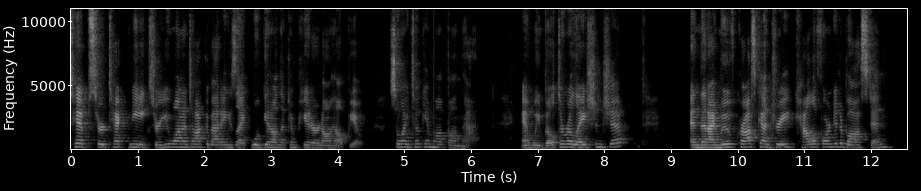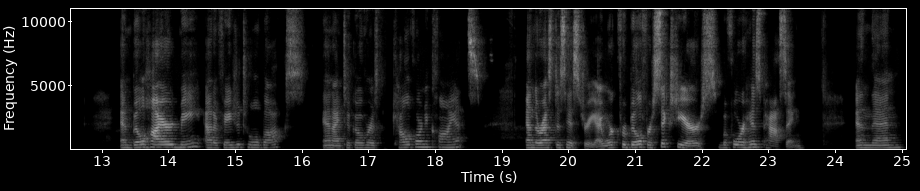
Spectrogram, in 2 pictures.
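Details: Adult woman speaking; normal speech.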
